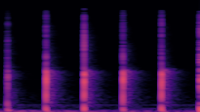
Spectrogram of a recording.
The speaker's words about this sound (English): Good to clap it up. Let's clap it up for the GOAT.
